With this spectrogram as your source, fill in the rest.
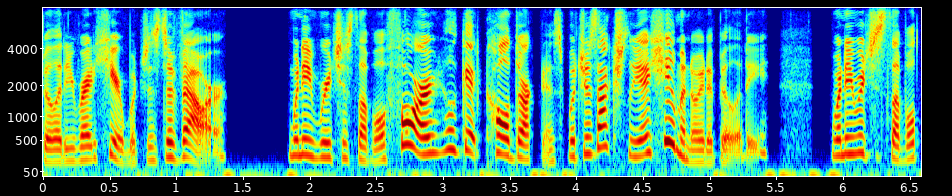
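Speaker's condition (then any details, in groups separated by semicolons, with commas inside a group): No condition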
